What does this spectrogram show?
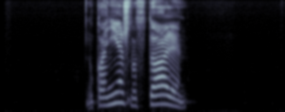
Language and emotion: Russian, angry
